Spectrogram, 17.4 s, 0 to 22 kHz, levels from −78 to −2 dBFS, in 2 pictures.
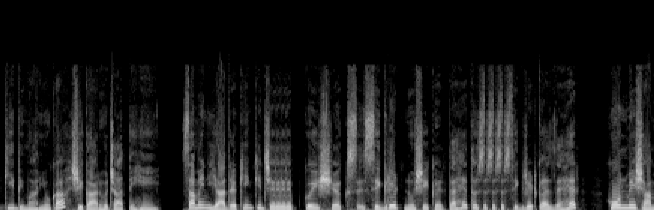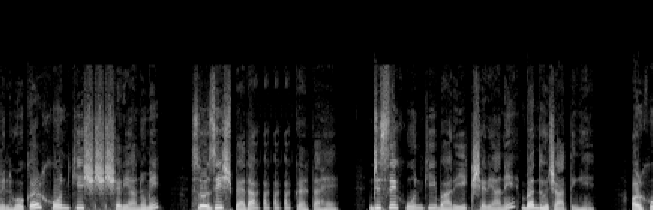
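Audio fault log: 3.65–3.86 s, 6.43–6.78 s, 9.96–10.24 s, 12.22–12.63 s: repeated frames. A block of compressed speech plays again and again: 70 ms three extra times, 116 ms three times, 139 ms twice, then 139 ms three times. Each repeat stutters and lengthens the clip.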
